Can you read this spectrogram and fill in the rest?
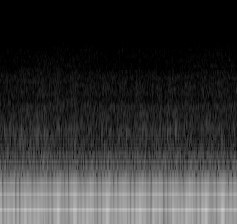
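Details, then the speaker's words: Jeep Wrangler petrol engine at idle: a bi-directional scan tool cuts fuel to one injector, giving a low, uneven, lumpy rumble from a single-cylinder misfire. "You can hear it misfiring."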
